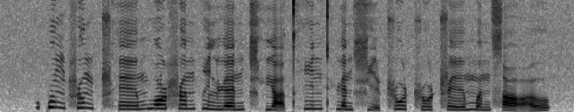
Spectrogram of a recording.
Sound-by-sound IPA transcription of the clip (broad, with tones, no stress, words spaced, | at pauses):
pɤ˥˧ŋʂɤ˥˩ŋ ʈ͡ʂʰe˧˥ɪ̯mwɔ˥ʂə˥npi˨ lɥɛ˧˥nt͡ɕʰjä̰˨˩t̪ʰi˥nt̪ʰɥɛ˨n ɕḭ˨˩ʈ͡ʂu˥˩ʈ͡ʂu˧˥ʈ͡ʂe˧˥ɪ̯ mə˧˥nsɑ̰˨˩˦ʊ̯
